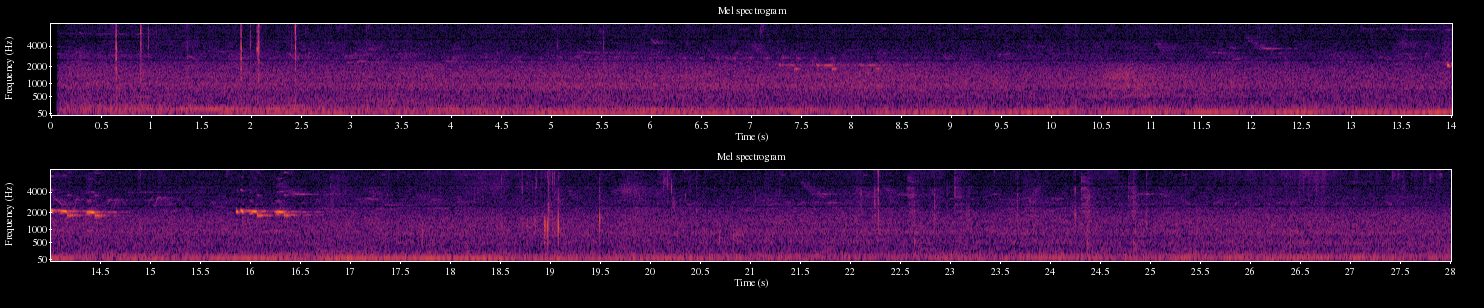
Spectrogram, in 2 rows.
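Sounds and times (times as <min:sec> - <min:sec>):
low background rumble: 0:00.3 - 0:28.0
bird chirping: 0:13.1 - 0:18.0.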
